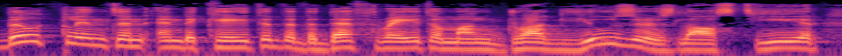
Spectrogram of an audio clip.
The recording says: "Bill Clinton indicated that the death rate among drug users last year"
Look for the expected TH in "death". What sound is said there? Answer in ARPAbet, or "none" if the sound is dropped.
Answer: TH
